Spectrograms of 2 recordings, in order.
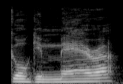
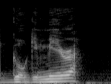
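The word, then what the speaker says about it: gorgimera: nothing too good yeah he's putting a gogimera whereas we would we would say goggy mirror go get Mountain yeah go get me it's like Chimera go get mirror but I've heard British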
